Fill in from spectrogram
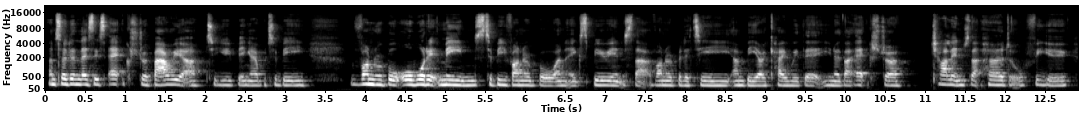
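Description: Woman host talking low and flat, lots of room echo. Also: normal speed. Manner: warm, affirming, thinks aloud. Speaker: podcast host. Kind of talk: casual chat. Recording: echoey room.

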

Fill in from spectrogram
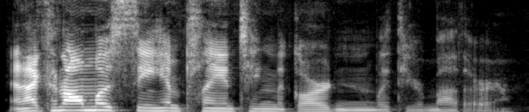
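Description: Casting note: earnest woman interviewer with a very low, smooth voice. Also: lively intonation, quick pace, no room sound, clean studio sound. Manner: earnest and empathetic. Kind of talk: interview questions.

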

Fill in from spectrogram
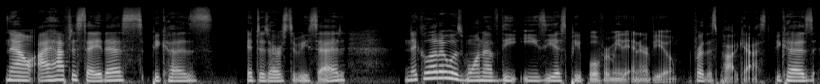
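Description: A woman's voice: on the low side, sing-song, fairly quick, creaky, dry recording. A woman hosting a podcast, chatting casually and gushing, with lots of filler words. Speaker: podcast host. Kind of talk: casual podcast intro and interview. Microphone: remote call recording.

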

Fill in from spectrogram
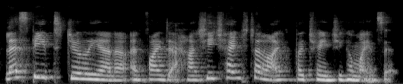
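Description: A woman's voice: on the high side, fairly quick. A woman hosting a podcast interview, upbeat and effusive as she welcomes and questions her guest. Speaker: podcast host.

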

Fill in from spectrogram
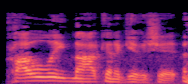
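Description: A man's voice: mid-range voice, animated, normal speed, a bit bright, husky. A young man casually chatting and joking while playing a game, swearing and laughing often. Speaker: co-host. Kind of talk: casual gaming chat with commentary.

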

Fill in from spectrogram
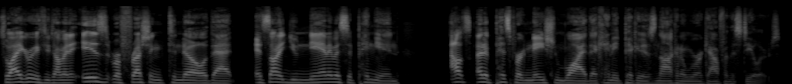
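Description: A man co-hosting a sports podcast chat, agreeable and measured, with plenty of short affirmations. His voice sits at a middling pitch. The sound is dry and close-miked. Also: fairly bright tone, clean tone, no room sound. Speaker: podcast co-host.

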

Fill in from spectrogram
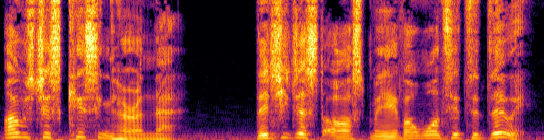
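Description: Man acting a higher-voiced young suspect on interrogation tape. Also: sing-song, a little fast. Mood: blunt, defensive. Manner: short, blunt answers. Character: young male suspect giving blunt, evasive answers. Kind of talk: re-enacted police interrogation tape.

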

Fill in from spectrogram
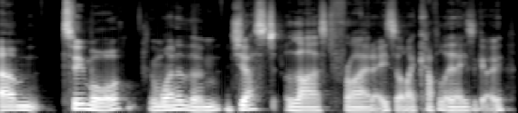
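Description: A man's voice: mid-range voice, a little slow, creaky, darkish tone. A man co-hosting a podcast, chatting casually about music, rambling with lots of fillers. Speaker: podcast co-host.

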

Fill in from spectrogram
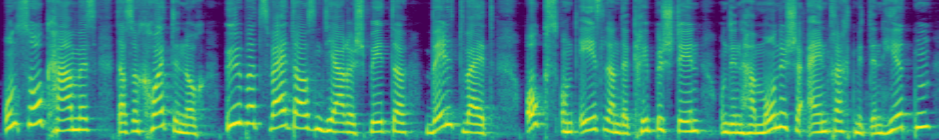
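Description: A woman calmly reading a children's Christmas story aloud as narrator. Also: mid-range voice.

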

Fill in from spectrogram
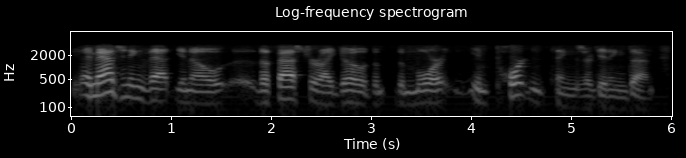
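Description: Male author guest, calm and reflective, dry and slightly muffled line. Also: mid-range voice, normal speed, no echo. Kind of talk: interview about faith and slowing down.

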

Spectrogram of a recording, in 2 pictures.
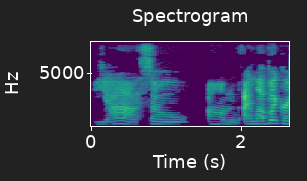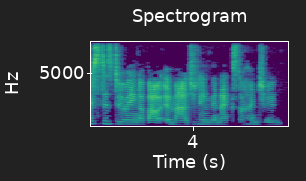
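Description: A woman's voice: medium pitch, level tone, unhurried, sharp tone. A woman from Hawaii answering interview questions as a writer, thoughtful and hesitant with many fillers. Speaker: guest, story writer.

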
